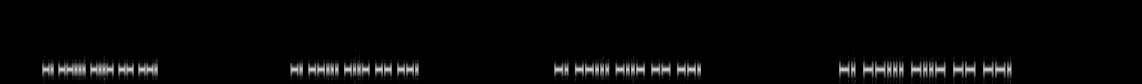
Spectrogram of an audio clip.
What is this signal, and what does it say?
Morse code, heard as a keyed tone, about 49 wpm, 700 Hz. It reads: N7XMG N7XMG N7XMG N7XMG
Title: Speed Racing - USA 1x3 Call Signs 40wpm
